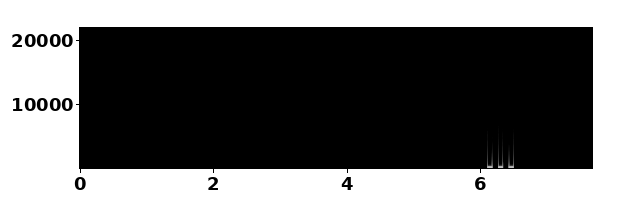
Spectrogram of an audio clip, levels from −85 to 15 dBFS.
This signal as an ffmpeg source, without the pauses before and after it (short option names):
-f lavfi -i "aevalsrc='0.224*sin(2*PI*181*mod(t,0.16))*lt(mod(t,0.16),12/181)':d=0.48:s=44100"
